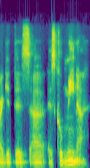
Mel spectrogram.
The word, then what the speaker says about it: Kumina: to make sure I get this uh is kumina correct yeah or kumina kumina good talk a little bit more about that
